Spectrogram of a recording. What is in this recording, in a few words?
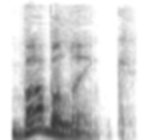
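"bobolink", British English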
